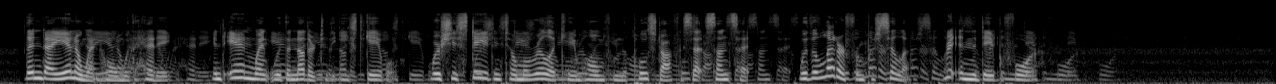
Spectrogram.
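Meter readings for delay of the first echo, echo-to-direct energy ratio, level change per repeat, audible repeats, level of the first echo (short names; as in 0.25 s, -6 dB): 0.418 s, -14.5 dB, -8.5 dB, 2, -15.0 dB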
